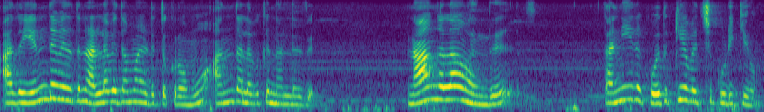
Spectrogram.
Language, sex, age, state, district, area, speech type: Tamil, female, 18-30, Tamil Nadu, Nagapattinam, rural, spontaneous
